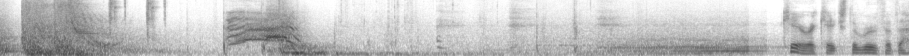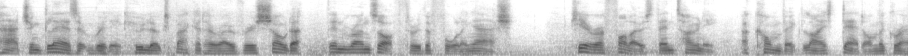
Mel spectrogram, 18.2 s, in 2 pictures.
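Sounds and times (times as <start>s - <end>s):
gunfire bursts: 0.2s - 1.6s
low rumbling: 2.9s - 16.8s
speech: 7.9s - 18.1s.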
